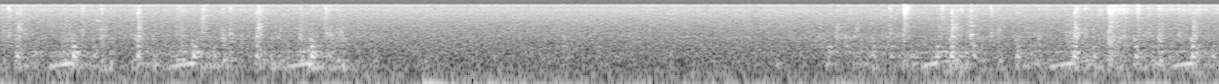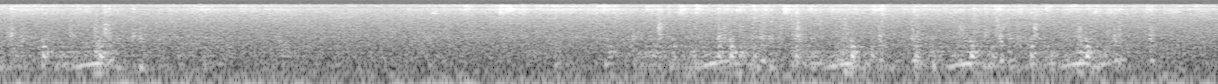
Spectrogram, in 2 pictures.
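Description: Wet laundry thumps and sloshes rhythmically inside a washing machine drum.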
